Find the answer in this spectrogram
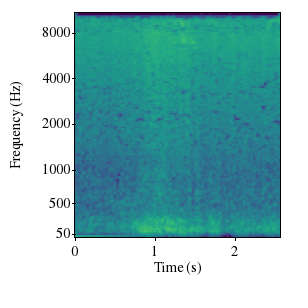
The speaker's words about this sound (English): You see, I've been the guy quoting about the rain. That's why we got all this rain.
